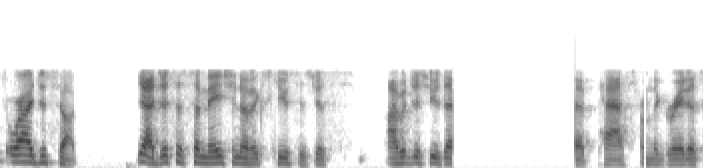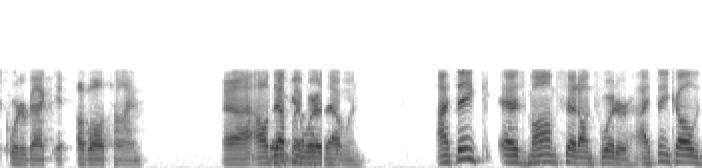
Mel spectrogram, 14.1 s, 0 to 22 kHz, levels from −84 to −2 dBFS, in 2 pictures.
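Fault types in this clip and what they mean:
Audio dropout to a faint residue, 4.52 to 5.76 s: just after "I would just use", the speech cuts out abruptly for about 1.2 s. The gap is not silent but holds only mains hum, about 55 dB below the speech. The hard edges and the live hum fit the wanted signal being lost while everything after the break stayed connected, likely an interrupted input leaving an open, humming line until the signal returned.
Packet loss filled with silence, 6.44 s and 10.24 s: two holes of 20 ms each, the first just before "the greatest", the second between "I'll there definitely wear" and "that one". Each matches one lost packet that the receiver replaced with plain digital silence instead of concealing it, so the speech is chopped with hard edges. The narrow telephone band of the G.711 coding, capped at 4 kHz, sounds the same on either side of each hole.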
